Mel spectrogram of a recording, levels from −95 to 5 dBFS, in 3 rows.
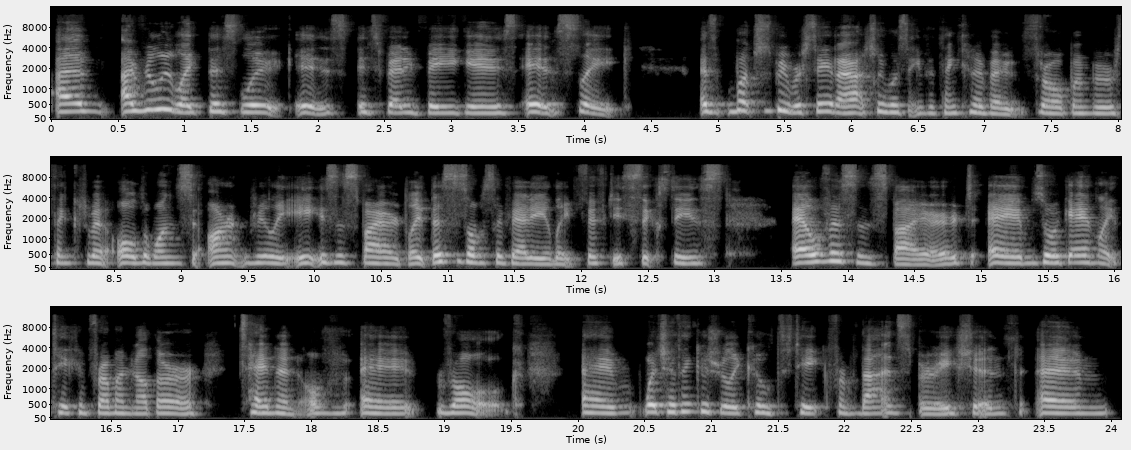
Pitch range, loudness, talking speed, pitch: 200-235 Hz, -26 LUFS, 180 wpm, 215 Hz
